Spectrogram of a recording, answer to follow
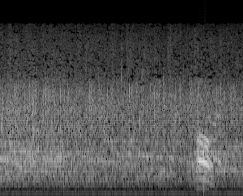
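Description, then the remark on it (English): A church audience claps hands in celebration and agreement in a dense, steady wash of applause that holds at an even level throughout, with a brief whoop or cheer rising out of it near the end. “Would you clap your hands in celebration and in agreement for every single person watching online?”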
